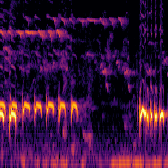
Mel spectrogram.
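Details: Zebra dove of a local strain in full song with a big voice. About eight evenly spaced rolling coo notes give way to a brief lull, then a dense burst of trilled notes. A thin high whistle runs above.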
